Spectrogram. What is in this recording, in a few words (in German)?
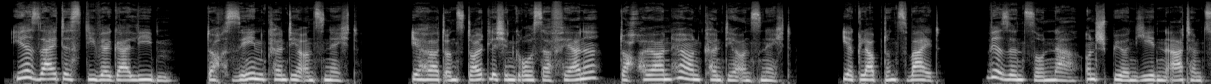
sachlich, frauen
